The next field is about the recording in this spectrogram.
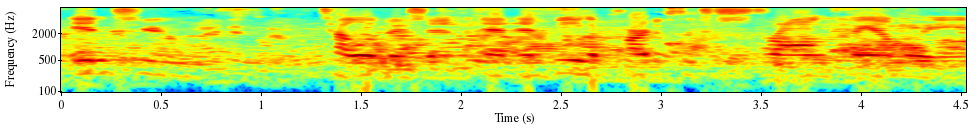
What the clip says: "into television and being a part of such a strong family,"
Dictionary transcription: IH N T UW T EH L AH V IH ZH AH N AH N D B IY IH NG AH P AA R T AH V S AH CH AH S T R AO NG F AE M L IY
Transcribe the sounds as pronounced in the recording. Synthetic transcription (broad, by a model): IH N T UW T EH L AH V IH ZH AH N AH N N B IY IH NG AH P AA R T AH V S AH CH AH S T R AO NG F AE M L IY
